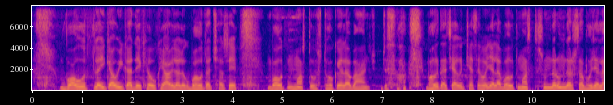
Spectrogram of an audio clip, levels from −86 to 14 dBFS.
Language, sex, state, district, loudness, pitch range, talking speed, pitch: Bhojpuri, male, Bihar, East Champaran, -22 LUFS, 155-170 Hz, 140 wpm, 165 Hz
